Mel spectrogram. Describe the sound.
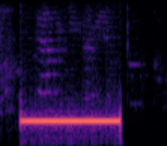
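A telephone busy signal sounds as a single steady mid-pitched tone lasting about one second. It cuts off cleanly, with only faint brief sounds just before and after it.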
